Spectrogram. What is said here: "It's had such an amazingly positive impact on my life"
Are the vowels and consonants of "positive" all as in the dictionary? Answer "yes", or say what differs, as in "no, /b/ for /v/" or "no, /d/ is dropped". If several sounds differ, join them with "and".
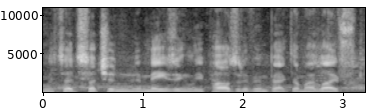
yes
